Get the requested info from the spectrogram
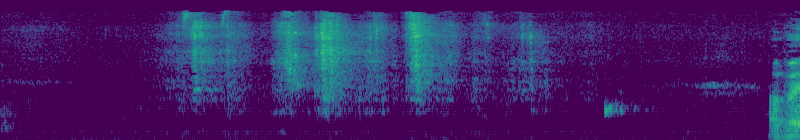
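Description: Aquarium gravel scraping and crunching as a fish net is dragged through the substrate to scoop it up. There are a handful of short rasping strokes between about one and three seconds in, against a quiet background.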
